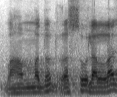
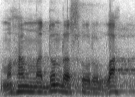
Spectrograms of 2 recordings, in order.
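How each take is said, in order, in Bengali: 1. 'Allah' আলাদা একটি শব্দ হিসেবে বলা হয়। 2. 'Allah' আগের শব্দের সাথে জুড়ে বলা হয়। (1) "এটা ভুল উচ্চারণ" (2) "যদি শুদ্ধ পড়তে চান"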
